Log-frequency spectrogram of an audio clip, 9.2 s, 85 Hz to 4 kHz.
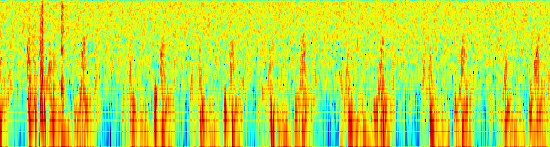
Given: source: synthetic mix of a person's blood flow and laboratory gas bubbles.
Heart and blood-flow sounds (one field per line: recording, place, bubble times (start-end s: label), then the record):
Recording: Doppler ultrasound of blood flow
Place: precordium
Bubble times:
0.42-1.09 s: bubbles
From the record:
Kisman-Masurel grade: 112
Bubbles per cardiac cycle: 1 to 2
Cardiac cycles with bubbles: 1 to 10%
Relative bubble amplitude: moderate (0.250 to 0.450)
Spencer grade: 1 (occasional bubble signal discernible with the cardiac motion signal, with majority of cardiac periods free of bubbles)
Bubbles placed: anywhere in the cardiac cycle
